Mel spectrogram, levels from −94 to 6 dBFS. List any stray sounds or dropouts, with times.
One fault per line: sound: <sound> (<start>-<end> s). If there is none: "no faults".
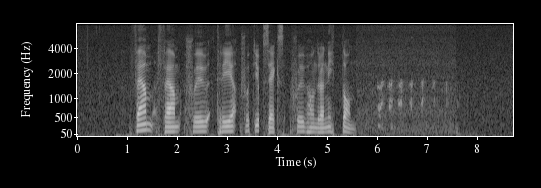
sound: dropout (3.6-3.7 s)
sound: laugh (6.0-7.5 s)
